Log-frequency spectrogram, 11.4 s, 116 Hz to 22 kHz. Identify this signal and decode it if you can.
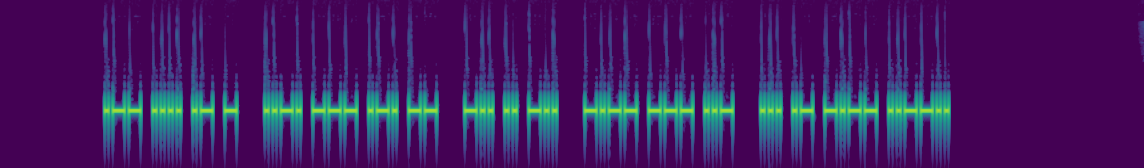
Morse code, heard as a keyed tone, about 30 wpm, 700 Hz. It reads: WHAT FORM DID YOU SAY?
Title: Sentences from Top 1000 Words - Review Part 1 - 30wpm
